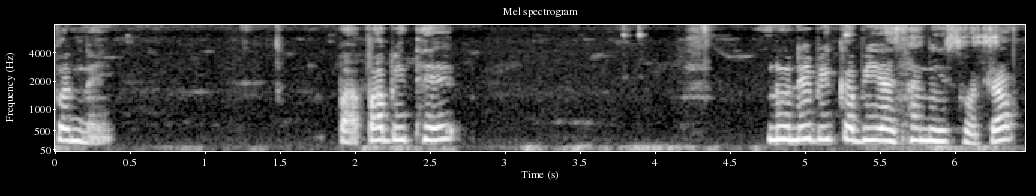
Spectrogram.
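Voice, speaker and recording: A woman in her thirties from India, a housewife telling her life story to camera in a halting, hesitant way. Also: high-pitched, fairly even intonation, a little mellow, rough recording. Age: 30s. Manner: hesitant, halting, with self-conscious laughs and trailing phrases. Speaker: vlogger, housewife. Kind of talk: casual personal storytelling to camera.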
